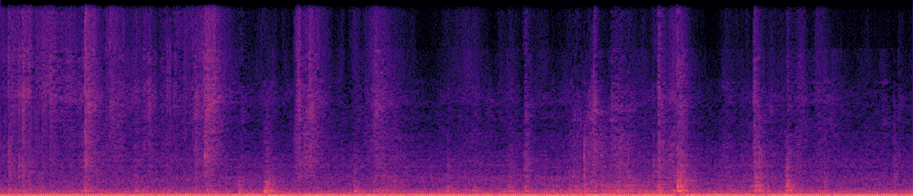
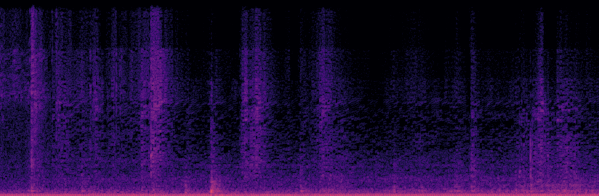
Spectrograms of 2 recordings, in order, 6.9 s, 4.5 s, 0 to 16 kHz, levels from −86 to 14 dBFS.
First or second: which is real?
second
